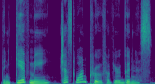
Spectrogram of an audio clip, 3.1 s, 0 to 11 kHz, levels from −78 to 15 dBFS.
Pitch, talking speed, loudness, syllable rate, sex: 220 Hz, 175 wpm, -18 LUFS, 3.8 syllables/s, female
